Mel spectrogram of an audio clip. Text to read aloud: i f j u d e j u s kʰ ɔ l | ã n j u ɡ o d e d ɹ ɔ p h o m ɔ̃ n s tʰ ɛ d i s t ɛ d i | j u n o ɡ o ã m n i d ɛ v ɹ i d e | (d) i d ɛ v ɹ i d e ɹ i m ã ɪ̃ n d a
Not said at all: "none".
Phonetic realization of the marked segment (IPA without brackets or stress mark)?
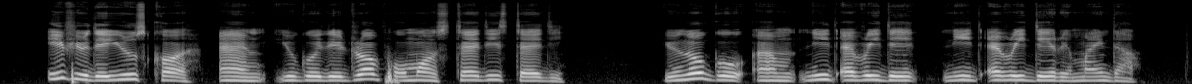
n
